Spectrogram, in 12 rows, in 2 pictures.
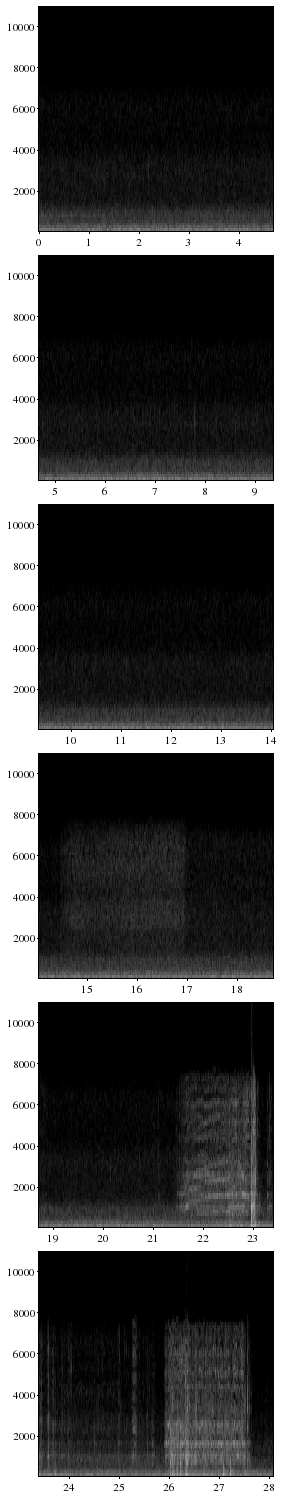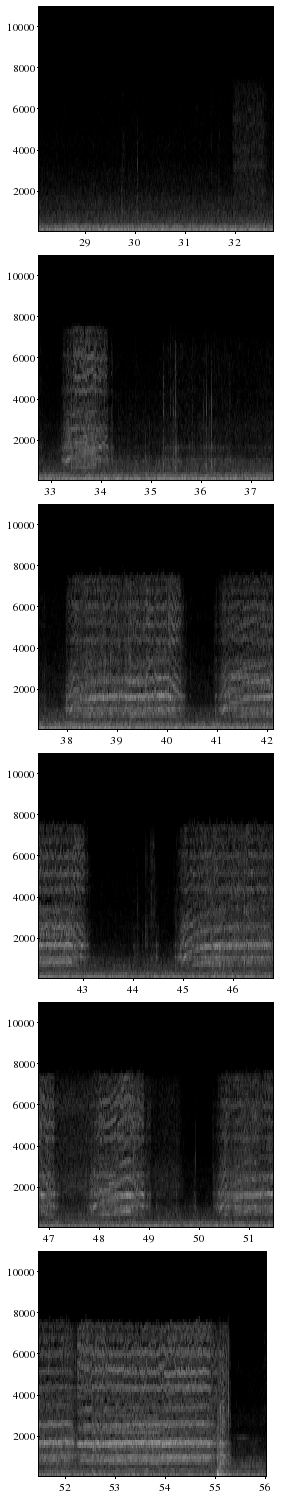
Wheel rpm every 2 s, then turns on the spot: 0, 0, 0, 0, 0, 0, 0, 0, 0, 0, 40, 100, 30, 110, 0, 0, 50, 10, 30, 180, 110, 60, 110, 120, 50, 180, 210, 130.
22-24 32-36 42-44 48-50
